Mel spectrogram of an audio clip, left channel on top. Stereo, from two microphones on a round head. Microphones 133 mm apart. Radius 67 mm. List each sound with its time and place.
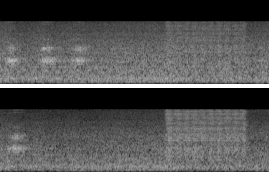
1.6 s a gunshot: 30° right (ahead or behind), 1.8 m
